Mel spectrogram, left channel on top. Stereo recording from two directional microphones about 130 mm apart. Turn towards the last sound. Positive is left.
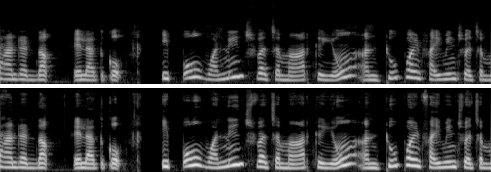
turn(degrees=-35)  # may be behind; listen again after turning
